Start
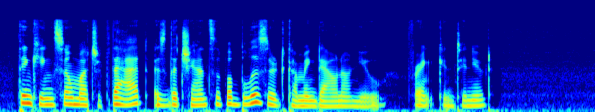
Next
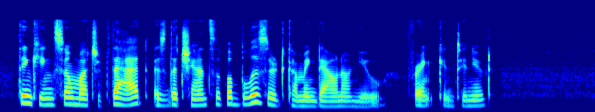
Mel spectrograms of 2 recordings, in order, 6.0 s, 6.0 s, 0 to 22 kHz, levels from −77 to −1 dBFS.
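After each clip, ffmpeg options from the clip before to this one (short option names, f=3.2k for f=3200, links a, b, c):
-af "highpass=650"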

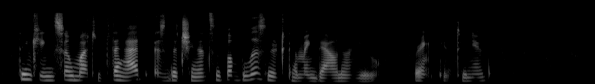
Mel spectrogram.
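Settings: -filter_complex "[0:a]acrossover=split=670[a][b];[a]aeval=exprs='val(0)*(1-1/2+1/2*cos(2*PI*4.1*n/s))':c=same[c];[b]aeval=exprs='val(0)*(1-1/2-1/2*cos(2*PI*4.1*n/s))':c=same[d];[c][d]amix=inputs=2:normalize=0,volume=-4.5dB"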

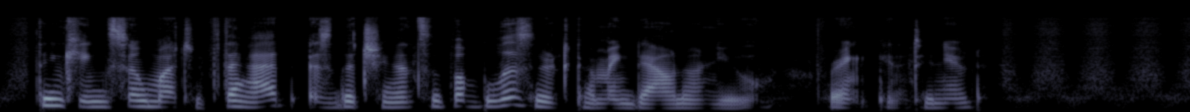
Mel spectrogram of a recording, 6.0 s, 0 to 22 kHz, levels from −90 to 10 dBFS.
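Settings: -af "alimiter=level_in=2.5dB:limit=-24dB:level=0:latency=1:release=151,volume=-2.5dB,volume=3dB"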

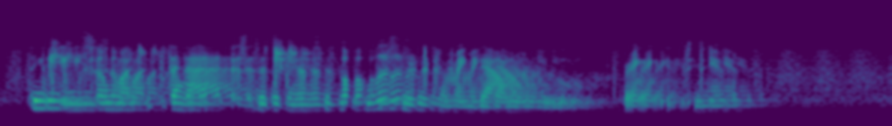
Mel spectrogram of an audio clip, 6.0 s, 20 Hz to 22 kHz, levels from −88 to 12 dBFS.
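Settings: -filter_complex "[0:a]asplit=2[a][b];[b]adelay=91,lowpass=f=2.8k:p=1,volume=-3.5dB,asplit=2[c][d];[d]adelay=91,lowpass=f=2.8k:p=1,volume=0.38,asplit=2[e][f];[f]adelay=91,lowpass=f=2.8k:p=1,volume=0.38,asplit=2[g][h];[h]adelay=91,lowpass=f=2.8k:p=1,volume=0.38,asplit=2[i][j];[j]adelay=91,lowpass=f=2.8k:p=1,volume=0.38[k];[a][c][e][g][i][k]amix=inputs=6:normalize=0,highpass=f=300:t=q:w=0.5412,highpass=f=300:t=q:w=1.307,lowpass=f=3.5k:t=q:w=0.5176,lowpass=f=3.5k:t=q:w=0.7071,lowpass=f=3.5k:t=q:w=1.932,afreqshift=360,volume=2dB"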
